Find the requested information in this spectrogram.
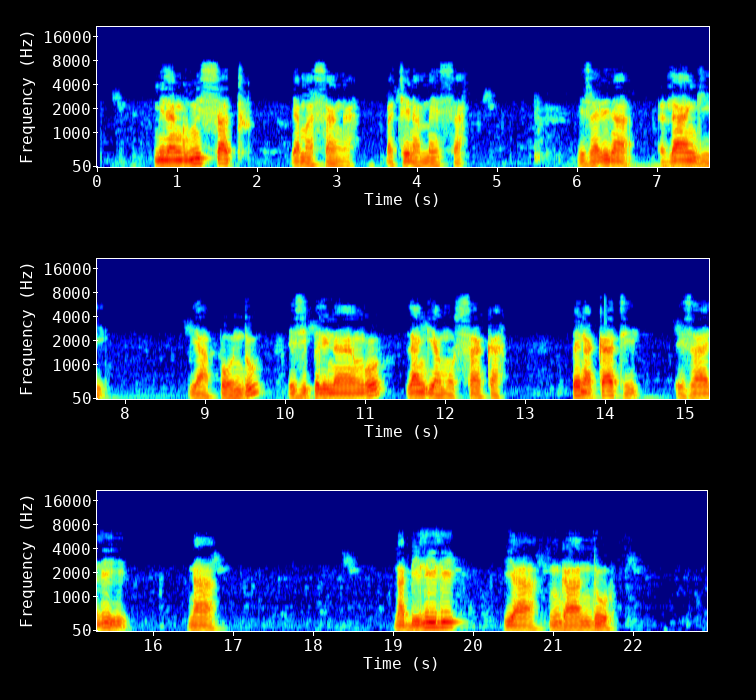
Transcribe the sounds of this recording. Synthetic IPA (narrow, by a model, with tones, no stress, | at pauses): mi˨la˨ŋɡu˨mi˦sa˦tu̥˨ | ja˨ma˨sa˨ŋɡa˨ | ba˨t͡ʃi˦e˦na˨mɛ˦sa̰˨ | e˨za˨li˦na˨ | la˦ŋɡi˨ | ja˨po˨ndu˦ | e˨zi˨pe˨li˨na˨ja˨ŋɡo˦ | la˦ŋɡi˨ja˨mo˨sa˦ka˦ | pe˦na˨ka˦ti˨ | e˨za˨li˦ | na˨ | na˨bi˨li˦li˦ | ja˨ŋɡa˨ndo˦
